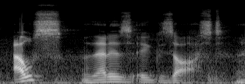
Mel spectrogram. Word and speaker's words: aus: Aus and in. That's how you say it properly.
